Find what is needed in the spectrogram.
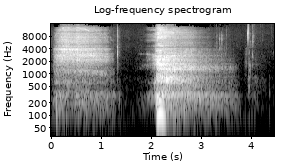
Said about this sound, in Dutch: Ik zal uw longen even onderzoeken. Adem eens diep in en uit.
